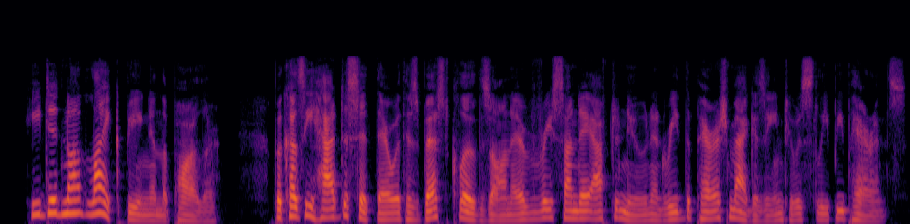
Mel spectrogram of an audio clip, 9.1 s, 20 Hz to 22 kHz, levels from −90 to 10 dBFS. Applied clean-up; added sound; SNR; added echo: none; none; none; none.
